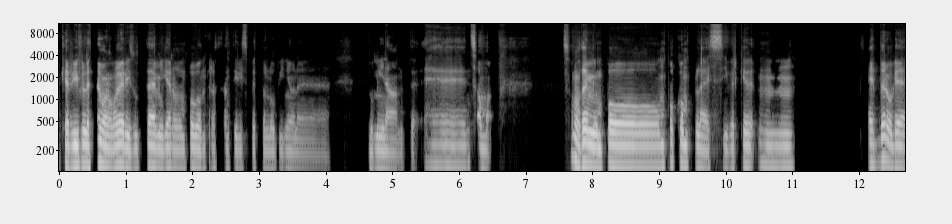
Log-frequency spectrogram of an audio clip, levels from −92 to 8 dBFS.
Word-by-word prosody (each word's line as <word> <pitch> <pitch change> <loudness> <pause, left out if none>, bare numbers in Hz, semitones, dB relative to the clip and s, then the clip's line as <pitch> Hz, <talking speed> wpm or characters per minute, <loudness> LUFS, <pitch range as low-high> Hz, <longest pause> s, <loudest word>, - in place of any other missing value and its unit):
che 120 - +2
riflettevano 120 0 +3
magari 115 0 +5
su 110 +1 -7
temi 115 -3 +2
che 110 - -3
erano 105 -1 -3
un 105 - -7
po' 110 - -2
contrastanti 105 +1 -7
rispetto 100 0 -13
all'opinione 95 -3 -13 0.5
dominante. 95 -3 -7
Ehm, 120 -1 -8
insomma 105 -4 -6 1.1
sono - - 0
temi 125 -1 +6
un 110 -1 +2
po' 115 -1 +4
un 120 - -3
po' 130 +2 -6
complessi 110 -4 -3
perché, 115 +1 -4
mhmm 115 -2 -5 1.1
è 125 -1 -1
vero 140 -1 +2
che, 115 -1 +1
115 Hz, 130 wpm, -19 LUFS, 105-120 Hz, 1.1 s, temi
